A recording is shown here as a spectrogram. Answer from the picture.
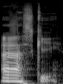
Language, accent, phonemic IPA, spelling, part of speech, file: English, US, /ˈæski/, ASCII, proper noun, En-us-ASCII.ogg
- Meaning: Acronym of American Standard Code for Information Interchange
